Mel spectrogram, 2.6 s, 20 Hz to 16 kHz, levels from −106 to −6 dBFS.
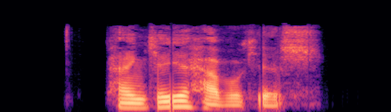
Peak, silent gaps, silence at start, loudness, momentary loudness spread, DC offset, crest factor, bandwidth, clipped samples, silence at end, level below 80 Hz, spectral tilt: -2 dBFS; none; 0.75 s; -20 LUFS; 15 LU; under 0.1%; 20 dB; 7.6 kHz; under 0.1%; 0.5 s; -58 dBFS; -6 dB/octave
